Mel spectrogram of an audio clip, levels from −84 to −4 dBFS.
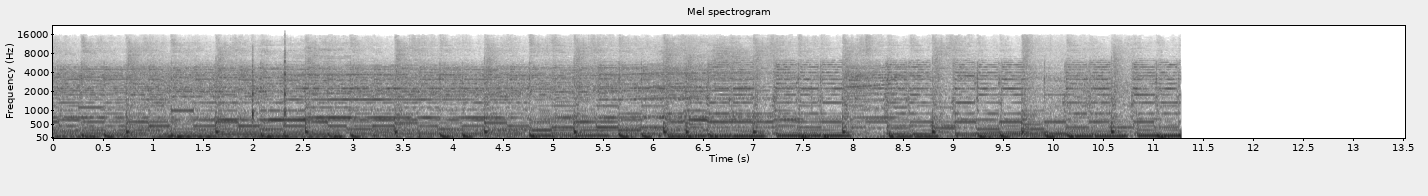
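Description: From 2.00 to 2.33 s the loud passages turn harsh and fuzzy, a gritty distortion riding on every peak rather than the occasional isolated crackle. This is hard clipping: the signal was driven about 10 dB past what some stage in the chain could pass, so the waveform tops were sheared flat. Those squared-off peaks generate a spray of high harmonics that were never in the original sound, which is what gives this stretch its rasp.

At 11.29 s the audio stops abruptly and stays silent through to the end of the clip. The gap is dead digital silence, with no background noise or room tone underneath, so this is an audio dropout to silence rather than a quiet passage. The likely cause is that the input feed was lost partway through, through a disconnect, a link failure or an accidental mute, while the recorder kept writing zeros. Whatever sounded after that point was never captured.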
